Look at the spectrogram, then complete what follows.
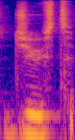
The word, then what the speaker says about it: Joost: It's Juiced Vanderbernier. Joost van der Bernier. No, I'm Dutch. I know how to pronounce my own name.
